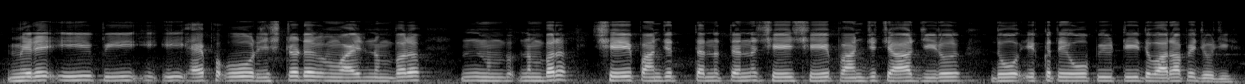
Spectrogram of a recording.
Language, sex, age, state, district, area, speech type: Punjabi, female, 60+, Punjab, Bathinda, urban, read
